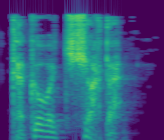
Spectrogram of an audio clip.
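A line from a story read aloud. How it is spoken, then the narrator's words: Irritated whisper. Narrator (Russian): Раздраженным шепотом обратился он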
